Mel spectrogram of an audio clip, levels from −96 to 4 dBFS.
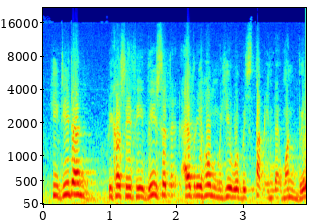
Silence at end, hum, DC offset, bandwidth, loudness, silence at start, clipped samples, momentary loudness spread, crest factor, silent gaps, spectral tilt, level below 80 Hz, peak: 0 s; none; under 0.1%; 15.5 kHz; -10 LUFS; 0 s; 0.2%; 7 LU; 10 dB; none; -7 dB/octave; -34 dBFS; 0 dBFS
